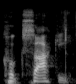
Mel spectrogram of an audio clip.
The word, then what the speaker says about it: Coxsackie: Up north, we've got Coxsackie. So You do, yes. Although I believe they pronounce it Cooksaki.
